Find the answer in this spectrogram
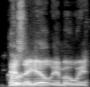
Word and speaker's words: salmon: you pronounce the L the L is silent okay thank you but s-a-l-m-o-n all right here's what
